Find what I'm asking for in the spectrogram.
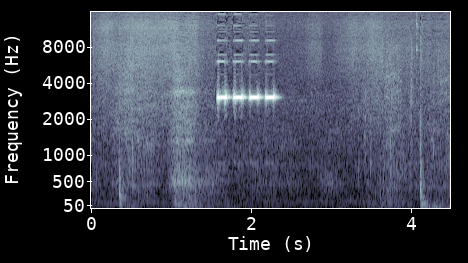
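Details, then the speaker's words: RV motorhome carbon monoxide detector, installed 2013, sounds for the first time, four quick shrill beeps, after engine ran a while; owner suspects exhaust fumes from leaking exhaust gaskets he still needs to fix. "i'm just working on my lights here and i hear start hearing an alarm going off this is the first time i've seen heard this happen"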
